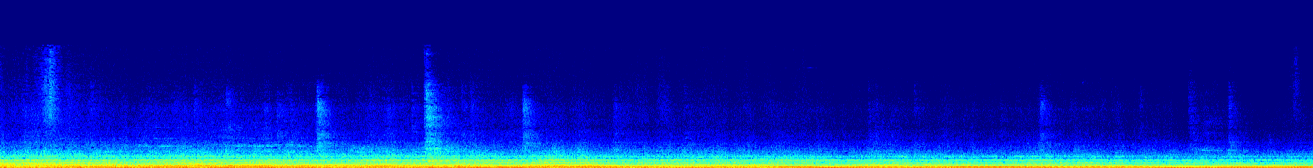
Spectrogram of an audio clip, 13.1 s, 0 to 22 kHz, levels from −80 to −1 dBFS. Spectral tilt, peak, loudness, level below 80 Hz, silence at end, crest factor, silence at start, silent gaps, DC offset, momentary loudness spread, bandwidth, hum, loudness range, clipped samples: -9 dB/octave; -8 dBFS; -23 LUFS; -28 dBFS; 0 s; 12 dB; 0 s; none; 0.4%; 3 LU; 11 kHz; none; 2 LU; under 0.1%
